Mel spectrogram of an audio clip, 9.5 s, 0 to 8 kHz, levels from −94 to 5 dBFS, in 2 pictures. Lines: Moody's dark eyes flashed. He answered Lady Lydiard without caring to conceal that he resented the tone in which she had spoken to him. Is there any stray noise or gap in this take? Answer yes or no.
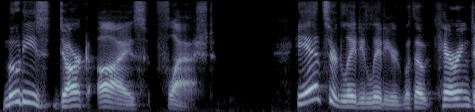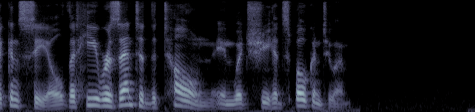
no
